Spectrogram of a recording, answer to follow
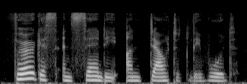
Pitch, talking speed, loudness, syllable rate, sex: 190 Hz, 120 wpm, -20 LUFS, 4.5 syllables/s, female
